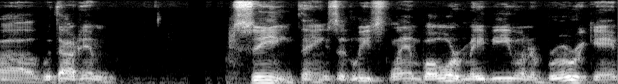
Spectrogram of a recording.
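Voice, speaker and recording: Using an American accent, a man talks at a moderate pace in a fairly low voice with a dark, mellow tone and ordinary pitch variation. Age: 60s. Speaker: co-host, school administrator. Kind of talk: casual chat.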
